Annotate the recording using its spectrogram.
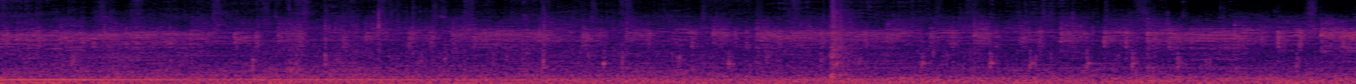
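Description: Supermarket aisle ambience: a steady background hum with faint music and scattered light clicks. A low steady tone fades out about three seconds in.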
